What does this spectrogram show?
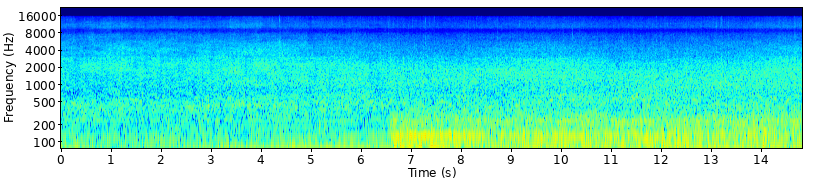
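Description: Steady outdoor rain noise, with a low rumble joining about six and a half seconds in and continuing.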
